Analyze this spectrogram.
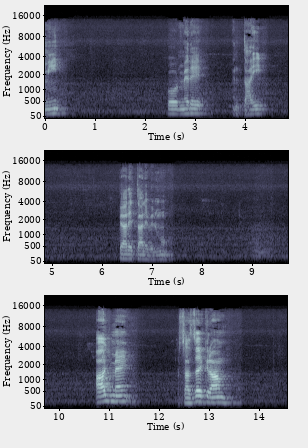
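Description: A middle-aged man speaks calmly into a nearby microphone in short phrases with pauses.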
